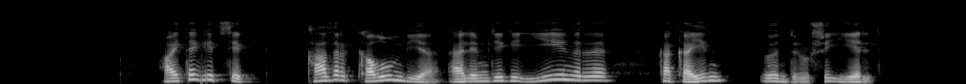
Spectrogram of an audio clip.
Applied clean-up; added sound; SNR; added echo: none; none; none; none.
